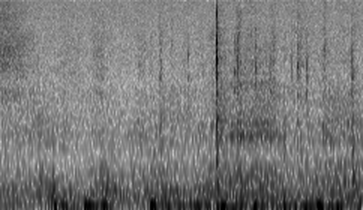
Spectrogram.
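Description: Faint computer keyboard typing: a handful of soft, irregularly spaced key clicks.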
